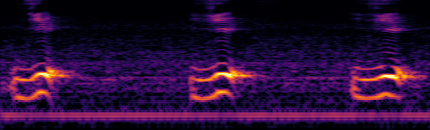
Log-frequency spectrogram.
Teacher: Huruf Y dibentuk dengan menggunakan lidah dan langit-langit mulut serta menghasilkan suara yang semivokal atau disebut afroksiman.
